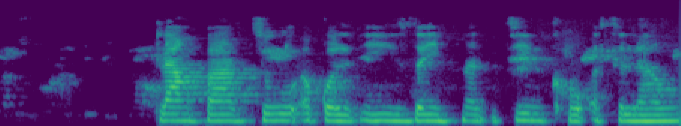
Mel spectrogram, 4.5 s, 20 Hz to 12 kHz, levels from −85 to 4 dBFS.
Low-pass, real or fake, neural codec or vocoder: 7.2 kHz; real; none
